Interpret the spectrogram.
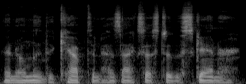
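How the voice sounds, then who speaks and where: A man plays a stranded spaceship's acting captain in a game dub. The voice is deep, with a firm, commanding and measured manner. A little noise sits behind the serious, practical delivery. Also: level tone, fairly bright tone. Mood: grim.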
